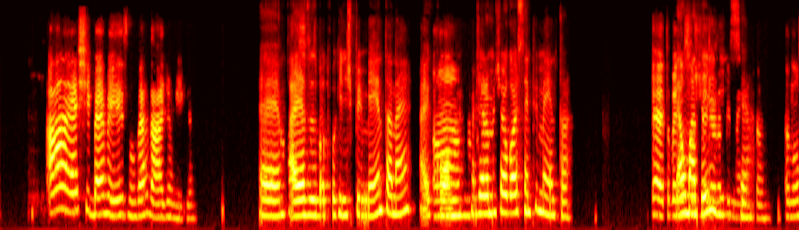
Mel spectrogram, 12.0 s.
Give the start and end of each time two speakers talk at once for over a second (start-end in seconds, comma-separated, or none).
10.1-11.3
